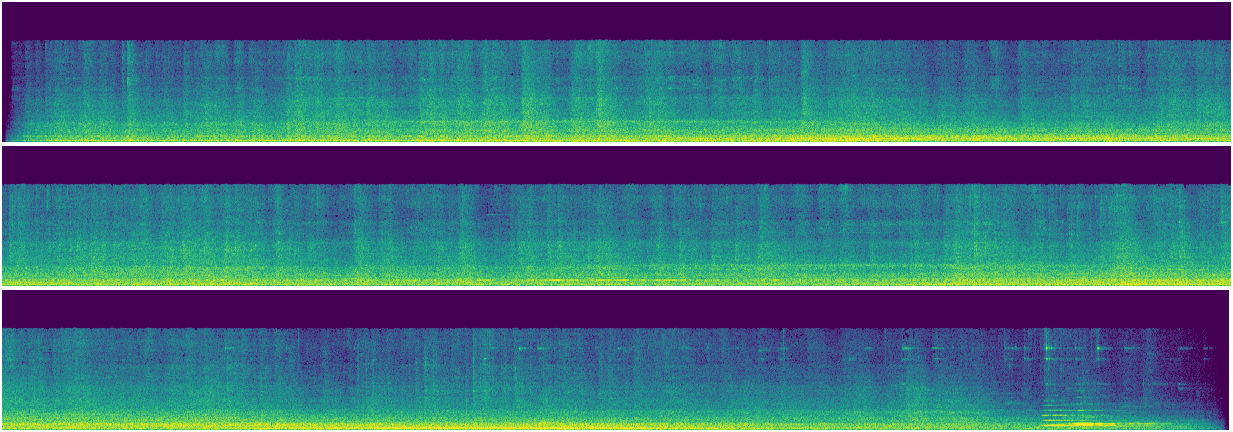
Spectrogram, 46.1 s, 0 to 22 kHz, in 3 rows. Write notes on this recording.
Subway station Venloer Str./Gürtel. recorded july 4th, 2008. project: "hasenbrot - a private sound diary"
